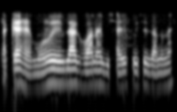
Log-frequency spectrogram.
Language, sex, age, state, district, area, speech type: Assamese, male, 18-30, Assam, Majuli, urban, conversation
